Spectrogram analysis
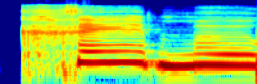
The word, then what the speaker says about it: crémeux: Crémeux with the e sound.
